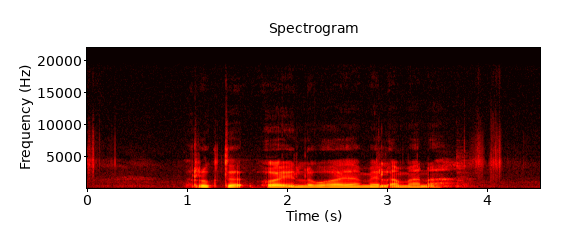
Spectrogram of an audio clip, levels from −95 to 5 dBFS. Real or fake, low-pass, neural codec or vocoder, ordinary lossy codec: real; 19.8 kHz; none; none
